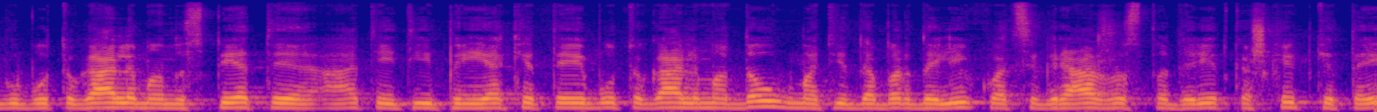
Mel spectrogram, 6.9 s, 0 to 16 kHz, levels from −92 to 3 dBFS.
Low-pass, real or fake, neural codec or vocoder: 14.4 kHz; fake; codec, 44.1 kHz, 7.8 kbps, Pupu-Codec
